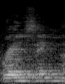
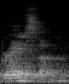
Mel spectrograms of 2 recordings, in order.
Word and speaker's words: brazen: correction away from it i also once heard somebody referred to as a brazing hussy and that's the word brazen made of grass that's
